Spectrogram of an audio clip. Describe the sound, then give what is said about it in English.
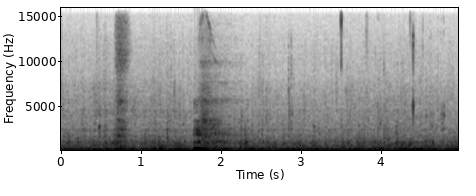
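Steady, dense hiss of heavy rain falling outside, heard faintly and evenly throughout, with one brief soft thump partway through and no voices. “Listen to the rain outside? Yeah, it's really coming down.”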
